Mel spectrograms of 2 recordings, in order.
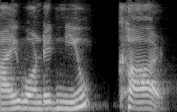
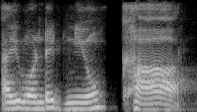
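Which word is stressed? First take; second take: car; car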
